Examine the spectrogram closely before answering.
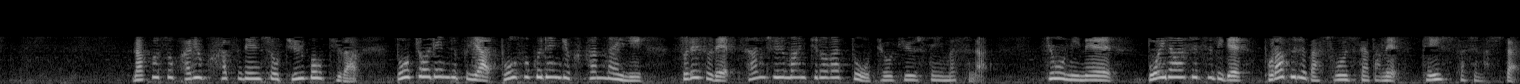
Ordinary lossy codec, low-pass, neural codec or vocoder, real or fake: MP3, 16 kbps; 3.6 kHz; codec, 16 kHz, 1.1 kbps, Voila-Tokenizer; fake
